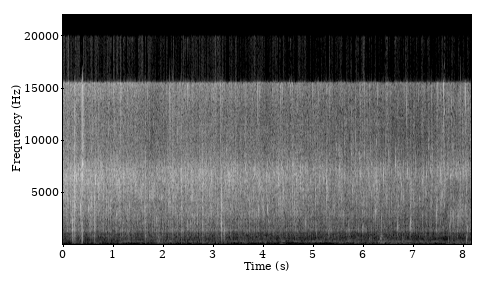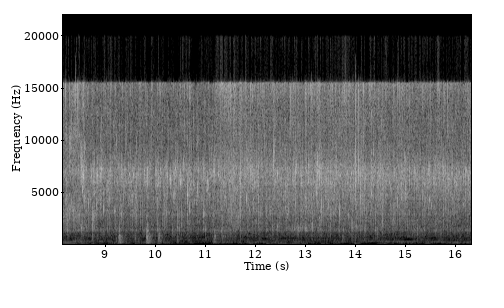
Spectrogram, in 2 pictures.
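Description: Onions, curry leaves, green chillies and beans sizzle steadily in hot oil, a loud continuous frying hiss with occasional stirring scrapes and no talk.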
